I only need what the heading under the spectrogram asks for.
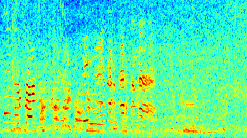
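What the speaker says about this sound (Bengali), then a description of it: "সমুদ্রের গর্জন শুনতে আমরা বারবার ছুটে আসি" Sea waves at Kuakata beach, a steady close wash of surf and wind under lively chatter and children's voices from a crowded shore.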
